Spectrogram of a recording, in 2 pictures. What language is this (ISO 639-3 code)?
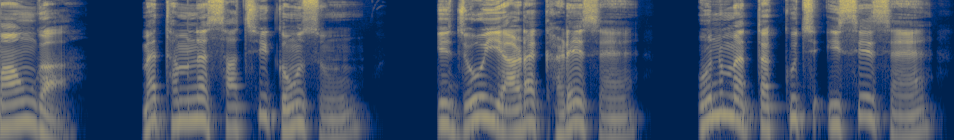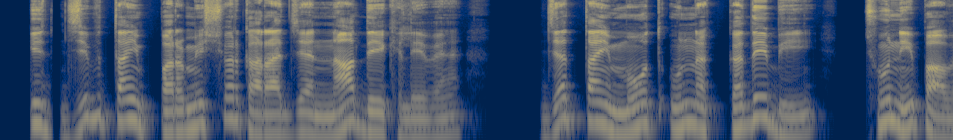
bgc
